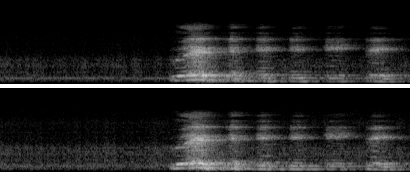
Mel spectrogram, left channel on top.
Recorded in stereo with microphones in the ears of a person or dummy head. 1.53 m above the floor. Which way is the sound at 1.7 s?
35° left (ahead or behind).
